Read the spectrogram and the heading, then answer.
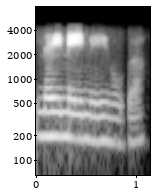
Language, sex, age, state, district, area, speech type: Hindi, female, 18-30, Madhya Pradesh, Chhindwara, urban, conversation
